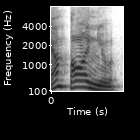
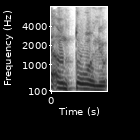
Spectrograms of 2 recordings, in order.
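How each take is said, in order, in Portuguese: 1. A vogal "o" tônica é aberta. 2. A vogal "o" tônica é fechada. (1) "é com acento agudo" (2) "com um acento circunflexo"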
